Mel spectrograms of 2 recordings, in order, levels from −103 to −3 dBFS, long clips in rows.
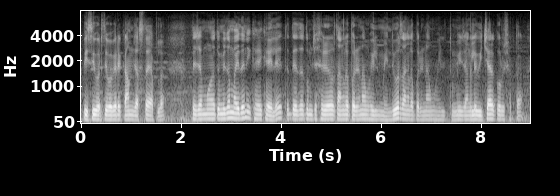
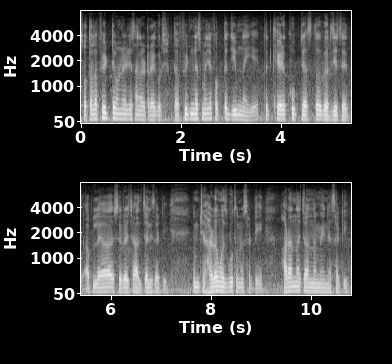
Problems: constant background noise, continuous background conversations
